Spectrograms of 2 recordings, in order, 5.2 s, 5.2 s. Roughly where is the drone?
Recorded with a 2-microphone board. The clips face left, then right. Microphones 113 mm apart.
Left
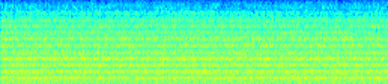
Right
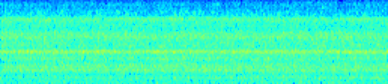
Left.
